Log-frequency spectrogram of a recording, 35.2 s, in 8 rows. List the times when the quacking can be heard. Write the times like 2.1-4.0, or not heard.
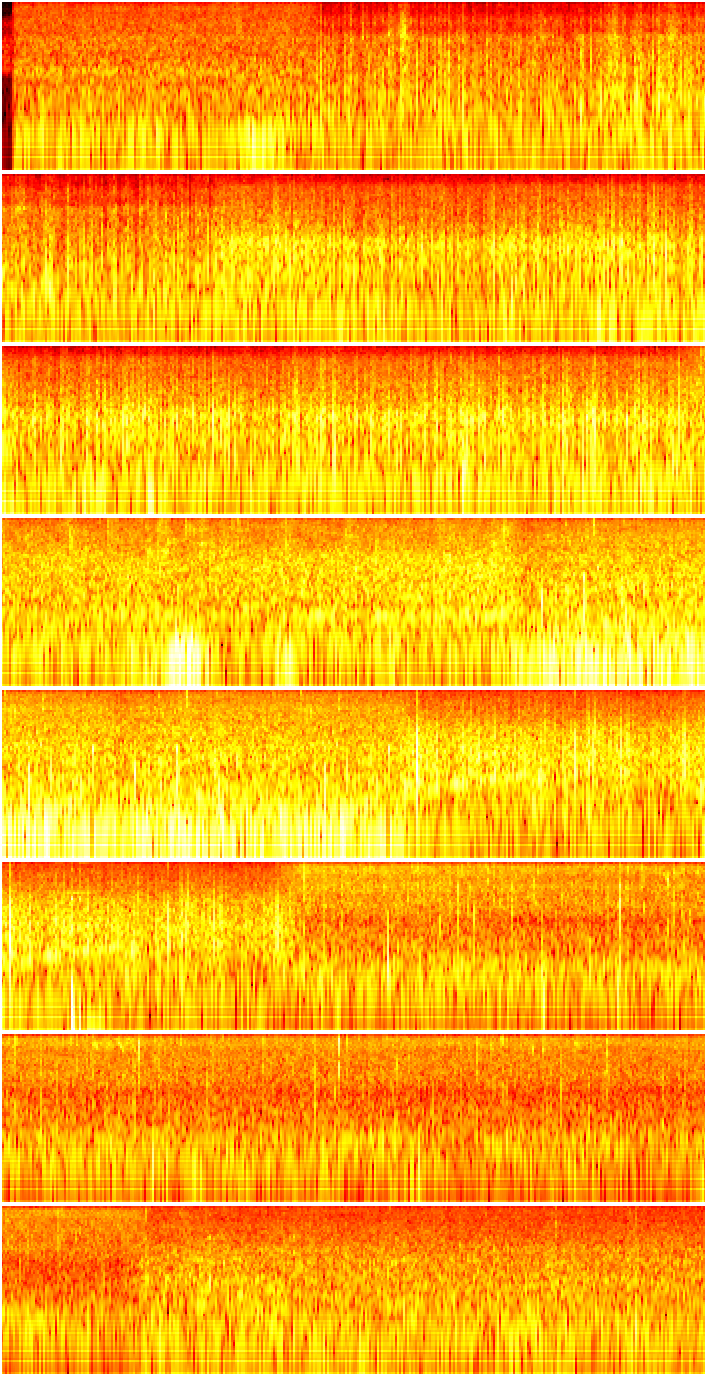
not heard.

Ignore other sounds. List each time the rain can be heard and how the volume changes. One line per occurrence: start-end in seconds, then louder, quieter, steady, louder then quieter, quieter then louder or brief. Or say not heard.
0.0-35.1 louder then quieter.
